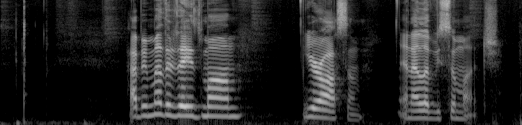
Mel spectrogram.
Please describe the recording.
Speech > Solo speech
A fast and energetic Mother's Day voice clip, ideal for short videos, story posts, or anywhere you need a quick burst of love. Script: "Happy Mother’s Day, Mom! You’re awesome and I love you so much!"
